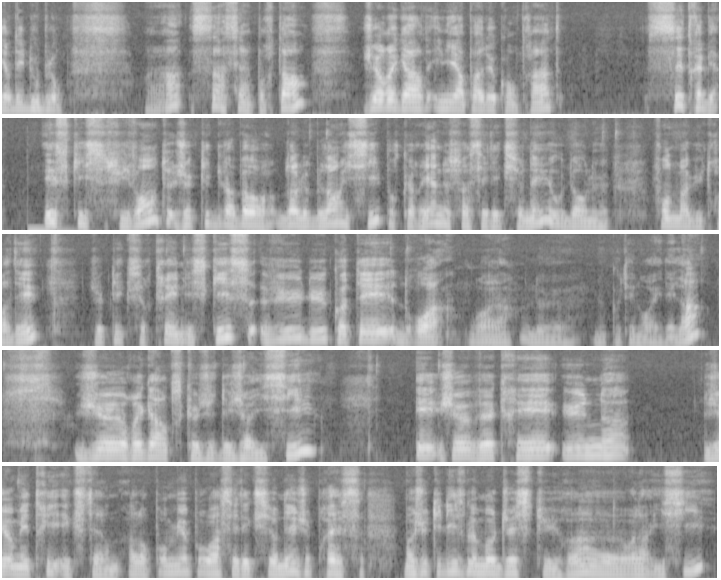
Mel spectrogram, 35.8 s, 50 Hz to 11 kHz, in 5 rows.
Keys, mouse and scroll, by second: 1.9 click, 7.3 click, 13.1 click, 15.9 click, 18.1 click, 21.3 click, 22.0-23.3 scroll down 3, 23.3 right click, 24.2-24.7 scroll down 2, 25.2 click, 25.8 right click, 28.6 click.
